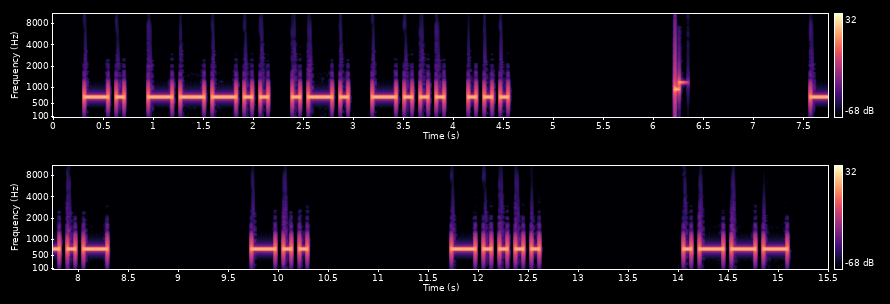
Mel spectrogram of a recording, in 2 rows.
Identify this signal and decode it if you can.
Morse code, heard as a keyed tone, about 15 wpm, spaced as for 8 wpm, 700 Hz. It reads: N8RBS KD6J
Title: USA Call Signs - 6x Character Spacing - 15wpm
